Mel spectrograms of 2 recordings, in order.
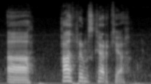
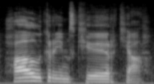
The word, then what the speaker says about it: Hallgrímskirkja: So, like, the big church in Reykjavik, Hallgrímskirkja. That weird pronunciation of Kl is a modern thing, not an Old Norse thing. It would be Hallgrímskirkja in Old Norse.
